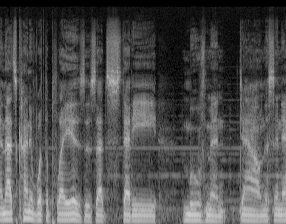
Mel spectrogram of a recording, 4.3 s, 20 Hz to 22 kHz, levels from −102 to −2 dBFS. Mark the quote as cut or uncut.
uncut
